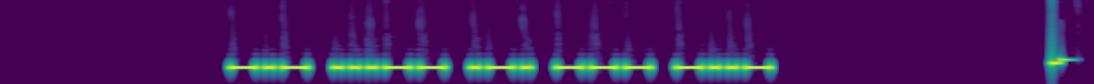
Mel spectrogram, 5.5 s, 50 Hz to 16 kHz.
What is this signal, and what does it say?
Morse code, heard as a keyed tone, about 28 wpm, 700 Hz. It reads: K3ROX
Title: USA Call Signs - 5 Characters - 8x Character Spacing - 28wpm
